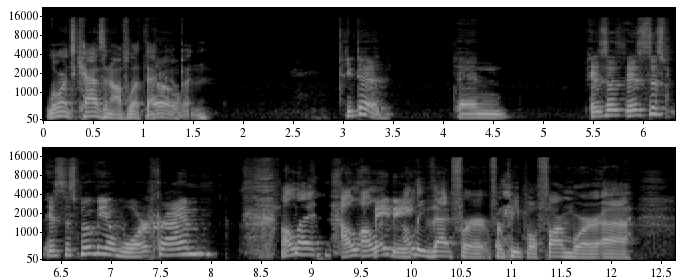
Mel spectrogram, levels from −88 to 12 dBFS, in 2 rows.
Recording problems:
squashed, flat; heavily

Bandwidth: 15 kHz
